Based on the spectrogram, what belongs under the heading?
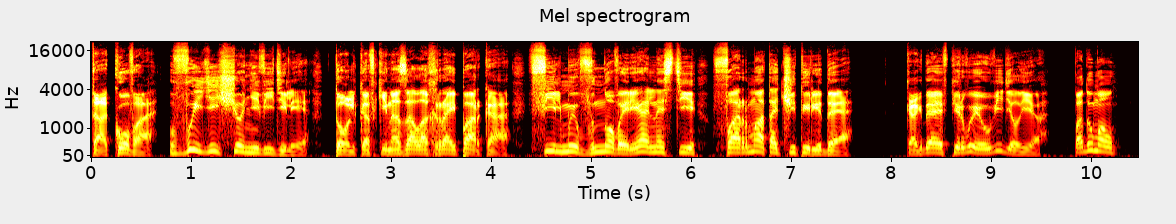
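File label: Russian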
